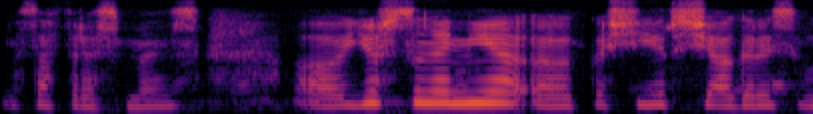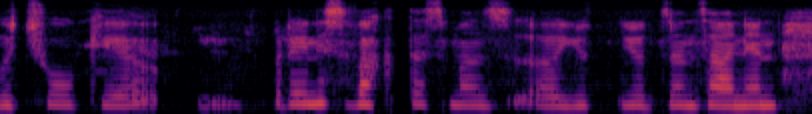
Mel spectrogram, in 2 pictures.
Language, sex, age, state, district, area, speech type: Kashmiri, female, 30-45, Jammu and Kashmir, Srinagar, urban, spontaneous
